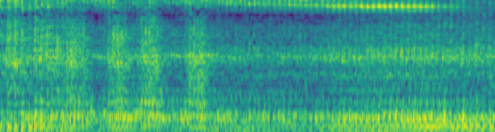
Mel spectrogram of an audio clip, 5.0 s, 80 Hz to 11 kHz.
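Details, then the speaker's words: 2010 Kawasaki Ninja 250R twin, flood-damaged, carbs cleaned and oil changed: ragged, loping, missing idle as right cylinder fires but left gets no spark; coils get 12 volts, owner suspects the non-working tachometer circuit stops the left pulse. "So I've got it firing perfect on the right side, but on the left side not so much."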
